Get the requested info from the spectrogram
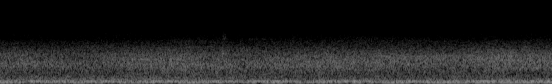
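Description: Steady launch-pad ambience: a constant low mechanical hum under an even hiss.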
